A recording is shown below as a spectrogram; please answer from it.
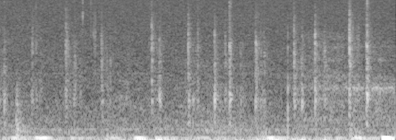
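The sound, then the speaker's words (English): Typing on a computer keyboard: a rapid, uneven stream of many light key clicks, steady throughout, with a soft low thumping underneath. “Type it in.”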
